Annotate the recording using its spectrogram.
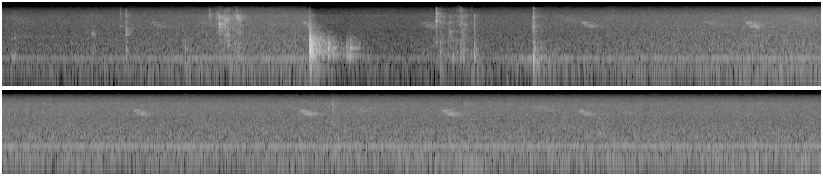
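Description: Quiet bench handling: a few light clicks and taps, the sharpest about two seconds in, then faint, evenly spaced scrapes of a scalpel blade working under glued-on leatherette that naphtha has softened. A low steady hum runs beneath.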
